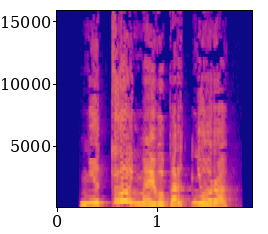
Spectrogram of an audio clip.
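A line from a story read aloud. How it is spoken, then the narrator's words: Shouting. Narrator (Russian): закричала я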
